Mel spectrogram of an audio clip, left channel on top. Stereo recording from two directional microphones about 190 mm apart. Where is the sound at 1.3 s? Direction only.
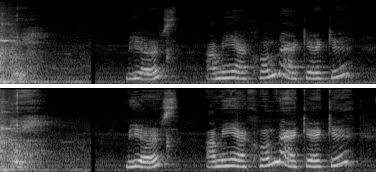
30° right (ahead or behind).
